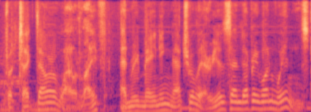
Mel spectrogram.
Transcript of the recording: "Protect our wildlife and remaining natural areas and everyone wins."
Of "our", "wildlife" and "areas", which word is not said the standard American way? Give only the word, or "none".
none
